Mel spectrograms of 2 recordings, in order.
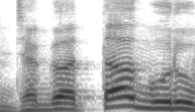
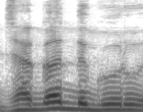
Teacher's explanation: બનવો જોઈએ પણ એવો નથી બનતો ત્યાં જગદગુરુ થઈ જાય છે તો ત નો દ થવાનું કારણ સંધિનો નિયમ છે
